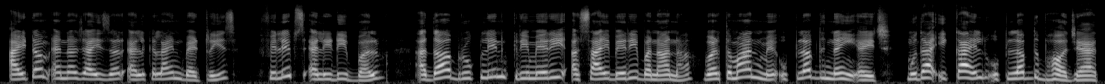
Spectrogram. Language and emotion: Maithili, neutral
